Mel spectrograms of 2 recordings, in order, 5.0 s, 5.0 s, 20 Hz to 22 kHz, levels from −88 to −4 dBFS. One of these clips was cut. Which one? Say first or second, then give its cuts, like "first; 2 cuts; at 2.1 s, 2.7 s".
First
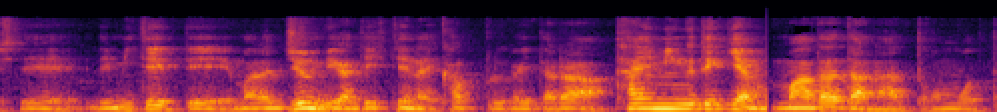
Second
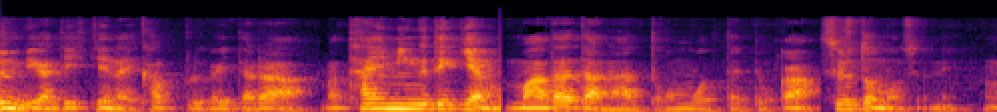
first; 1 cut; at 3.1 s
